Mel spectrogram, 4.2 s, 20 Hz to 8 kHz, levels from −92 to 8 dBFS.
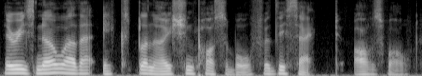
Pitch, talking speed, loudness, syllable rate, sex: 115 Hz, 140 wpm, -18 LUFS, 4.8 syllables/s, female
